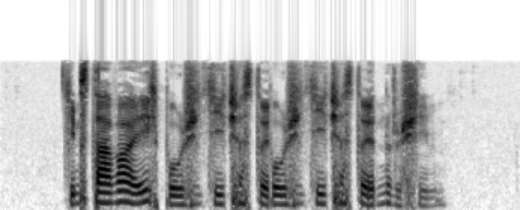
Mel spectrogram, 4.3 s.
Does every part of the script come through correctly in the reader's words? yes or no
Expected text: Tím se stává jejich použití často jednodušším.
no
